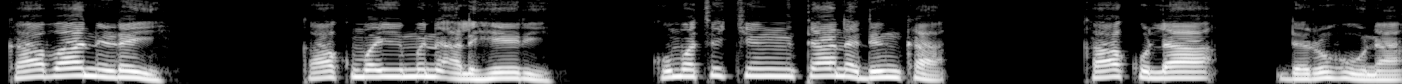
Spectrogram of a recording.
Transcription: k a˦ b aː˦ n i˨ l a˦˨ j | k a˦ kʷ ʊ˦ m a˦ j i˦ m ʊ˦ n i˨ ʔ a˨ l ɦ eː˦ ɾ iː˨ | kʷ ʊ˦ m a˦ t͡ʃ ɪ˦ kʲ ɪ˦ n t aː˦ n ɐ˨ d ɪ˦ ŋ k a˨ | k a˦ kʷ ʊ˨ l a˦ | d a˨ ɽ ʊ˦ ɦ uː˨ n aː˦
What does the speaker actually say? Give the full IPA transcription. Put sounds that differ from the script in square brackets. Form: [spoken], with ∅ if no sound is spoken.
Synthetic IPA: k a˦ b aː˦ n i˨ [ɽ] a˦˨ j | k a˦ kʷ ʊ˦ m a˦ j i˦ m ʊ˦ n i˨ ʔ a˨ l ɦ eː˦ ɾ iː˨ | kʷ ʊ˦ m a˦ t͡ʃ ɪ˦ kʲ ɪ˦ n t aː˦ n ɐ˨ d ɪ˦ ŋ k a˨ | k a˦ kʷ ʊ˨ l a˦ | d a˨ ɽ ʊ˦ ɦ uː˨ n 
